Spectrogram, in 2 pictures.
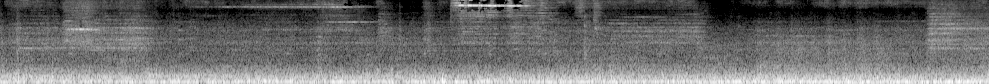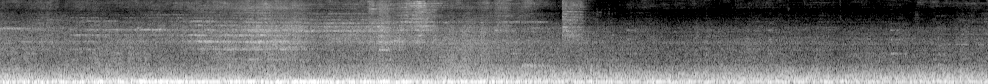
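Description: Intermodal freight train rolling past: a steady low rumble of wheels on rail, with high-pitched wheel squeal that comes and goes, strongest about halfway through.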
